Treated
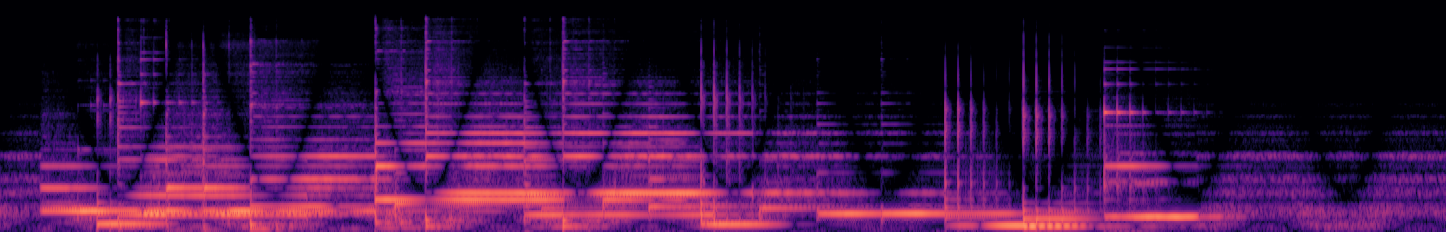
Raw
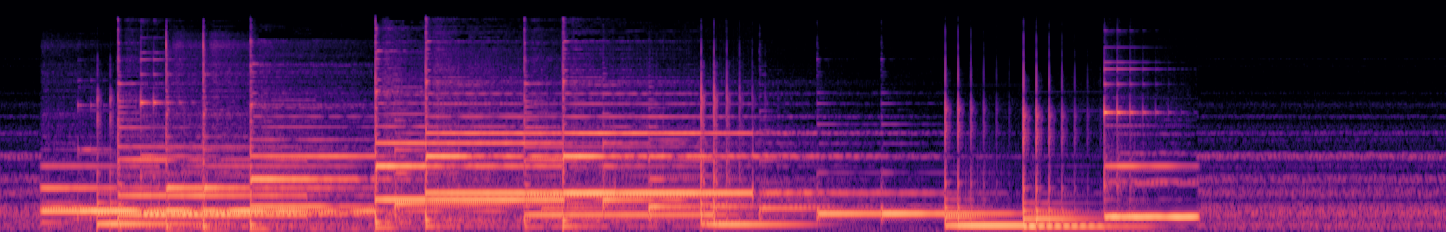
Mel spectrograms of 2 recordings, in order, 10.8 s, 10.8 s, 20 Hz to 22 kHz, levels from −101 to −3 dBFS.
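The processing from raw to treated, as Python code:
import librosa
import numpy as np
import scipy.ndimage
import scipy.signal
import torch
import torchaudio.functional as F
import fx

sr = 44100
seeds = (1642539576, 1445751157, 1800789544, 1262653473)

y = fx.echo_feedback(x, sr, ms=192, feedback_pct=33, wet_db=-18)
y = fx.stagger_phaser(y, sr, hz=0.87)
y = y * 10.0 ** (-7.0 / 20.0)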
